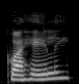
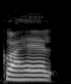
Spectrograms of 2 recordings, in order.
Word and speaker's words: Kwaheri: Kwaheri. – Kwaheri? – Kwaheri. Oh, you say it. – Kwaheri. – Okay. That sounds a lot better than mine. Thank you, guys. – So we say bye. Kwaheri.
